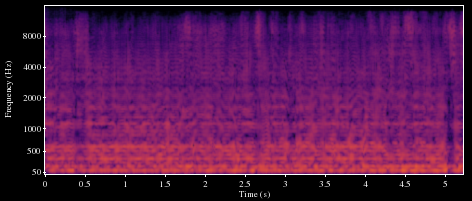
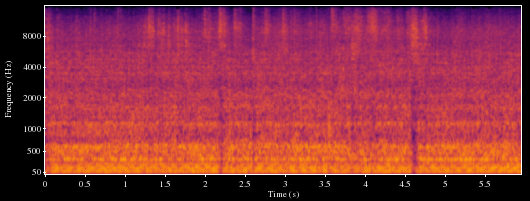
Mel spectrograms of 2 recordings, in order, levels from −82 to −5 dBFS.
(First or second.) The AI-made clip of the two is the first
